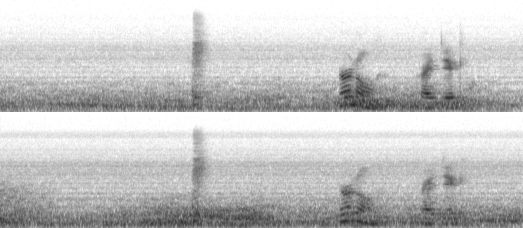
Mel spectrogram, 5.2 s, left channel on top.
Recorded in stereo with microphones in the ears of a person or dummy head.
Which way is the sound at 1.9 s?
5° left (ahead or behind).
